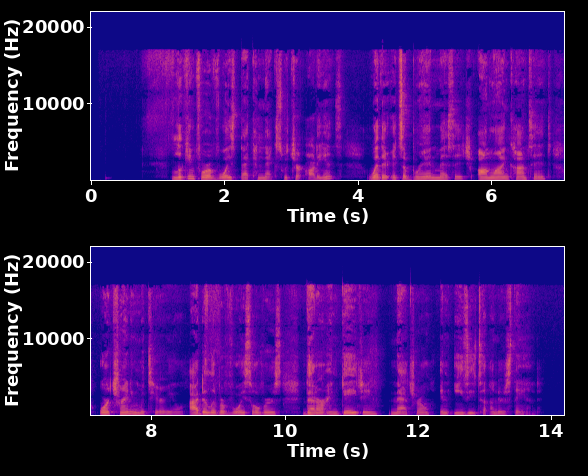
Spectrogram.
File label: voiceover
